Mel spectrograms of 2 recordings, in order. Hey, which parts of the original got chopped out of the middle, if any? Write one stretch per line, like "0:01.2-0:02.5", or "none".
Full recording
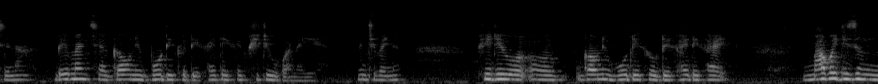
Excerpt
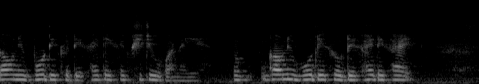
0:03.5-0:05.5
